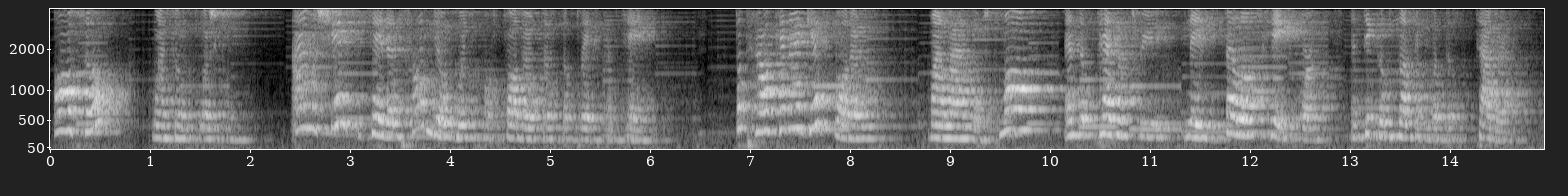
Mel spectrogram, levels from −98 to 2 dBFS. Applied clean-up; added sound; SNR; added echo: neural separator model SepFormer DNS4.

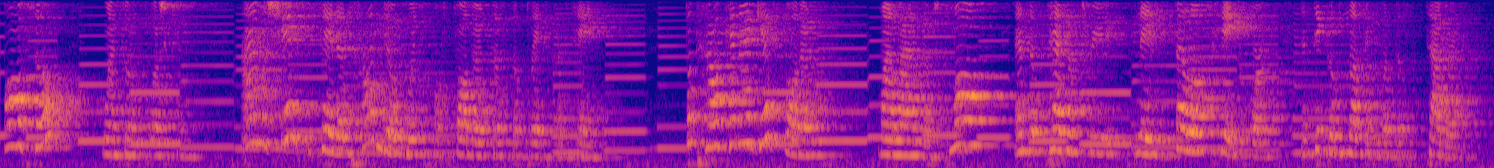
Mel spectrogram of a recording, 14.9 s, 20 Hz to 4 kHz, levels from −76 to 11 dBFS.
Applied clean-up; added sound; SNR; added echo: none; Wind instrument, woodwind instrument; 12 dB; reverberation time 1.0 s.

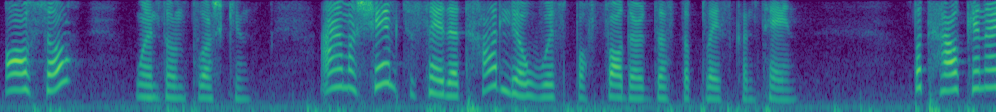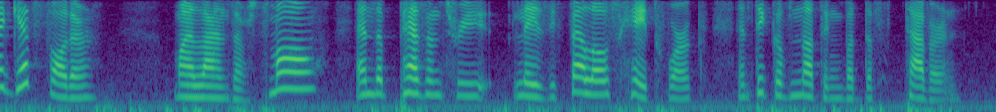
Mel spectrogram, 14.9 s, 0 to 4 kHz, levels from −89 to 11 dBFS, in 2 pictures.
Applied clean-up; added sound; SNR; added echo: none; none; none; none.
